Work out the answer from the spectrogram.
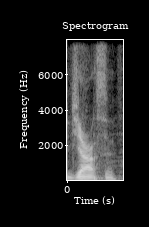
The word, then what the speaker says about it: Johnston: actually my homegirl Renee Johnston you say Johnston when you ain't from Trenton when you say we've been Trenton you don't pronounce the t's you just say Johnson so Renee sending uh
